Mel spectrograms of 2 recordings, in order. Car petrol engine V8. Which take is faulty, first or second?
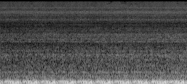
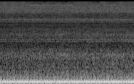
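first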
